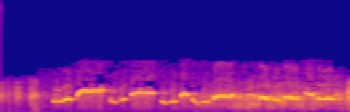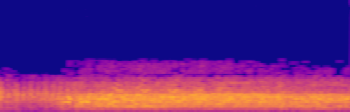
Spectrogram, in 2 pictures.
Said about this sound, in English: He whistled at me, so I followed him.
